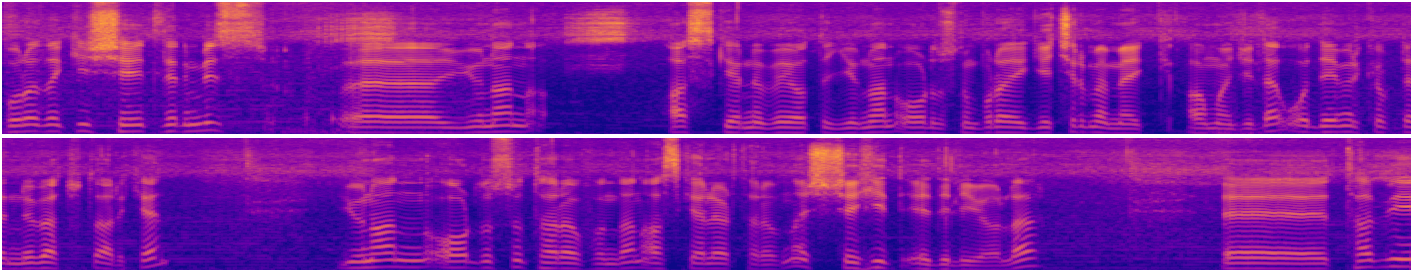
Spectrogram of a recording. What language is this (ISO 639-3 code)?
tur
